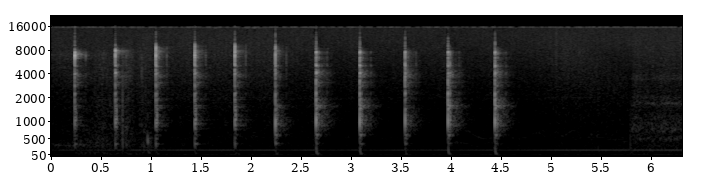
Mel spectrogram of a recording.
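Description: A knife striking a wooden board in an even rhythm, about a dozen sharp knocks a little over two a second, stopping about four and a half seconds in. A faint steady low hum runs underneath.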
